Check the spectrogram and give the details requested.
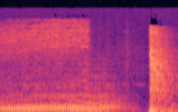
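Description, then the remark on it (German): A low, steady humming drone fades, then near the end a door suddenly slams shut with a loud, heavy bang whose rumble lingers. “Wie ist die Tür jetzt auf einmal so zugefallen?”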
